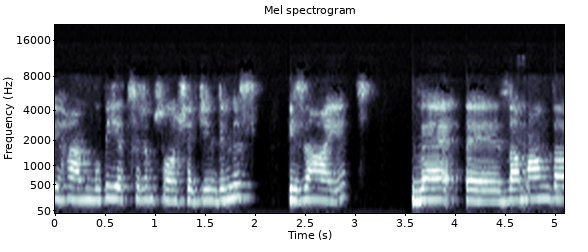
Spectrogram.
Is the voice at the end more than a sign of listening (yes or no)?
no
